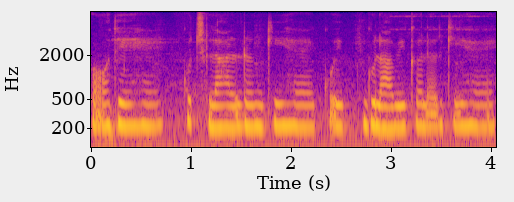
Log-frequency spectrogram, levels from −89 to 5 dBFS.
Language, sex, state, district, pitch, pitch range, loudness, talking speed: Hindi, female, Uttar Pradesh, Budaun, 210 Hz, 205-215 Hz, -15 LUFS, 175 wpm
